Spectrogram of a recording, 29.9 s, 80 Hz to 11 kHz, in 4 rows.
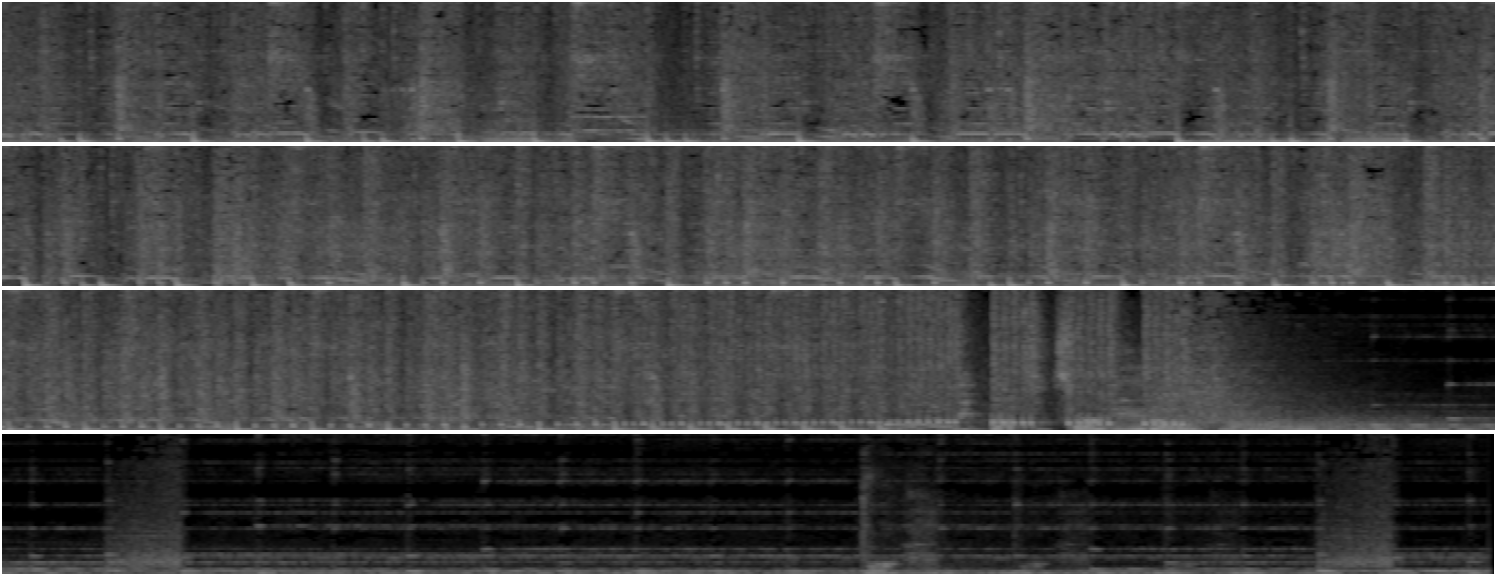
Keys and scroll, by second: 1.3 ctrl+space, 2.7 ctrl+space.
